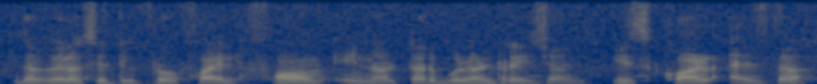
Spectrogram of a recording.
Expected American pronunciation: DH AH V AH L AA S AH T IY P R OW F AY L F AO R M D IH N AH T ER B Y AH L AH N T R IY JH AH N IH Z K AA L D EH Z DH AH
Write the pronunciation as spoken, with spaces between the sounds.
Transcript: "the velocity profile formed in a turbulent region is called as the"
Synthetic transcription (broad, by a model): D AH V AH L AA S AH T IY P R OW F AY L F AO R M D IH N AH T ER B Y AH L AH N T R IY JH AH N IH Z K AA L D EH Z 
